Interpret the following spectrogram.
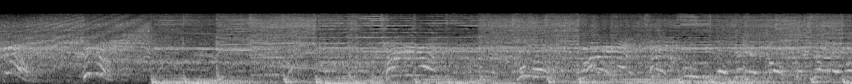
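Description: Hip-hop beat played loud over a live concert sound system, its heavy bass coming in about a second and a half in. The crowd's cheering and shouting is mixed with it.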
